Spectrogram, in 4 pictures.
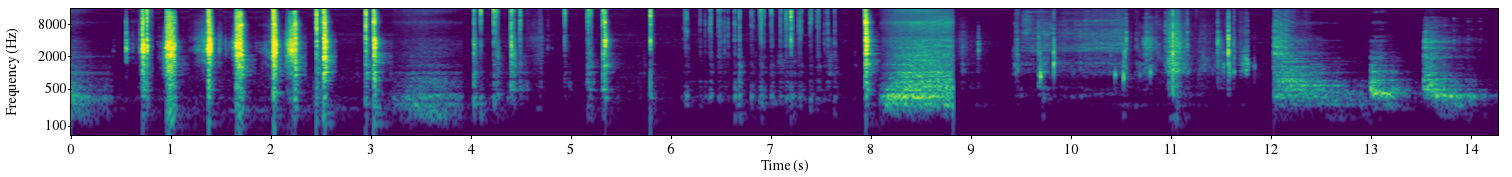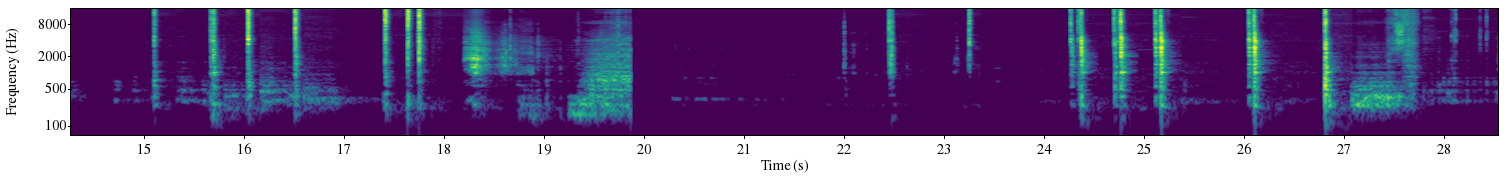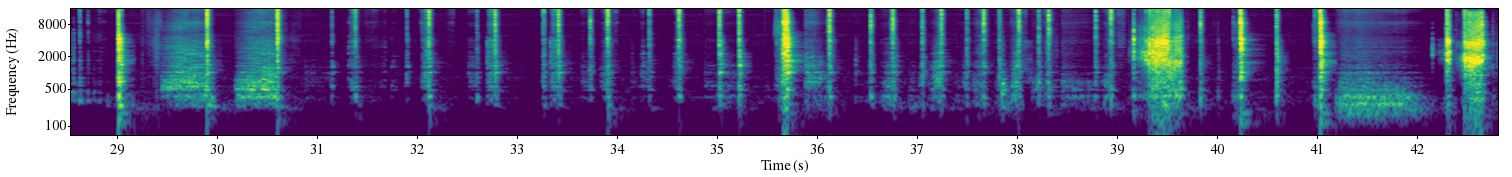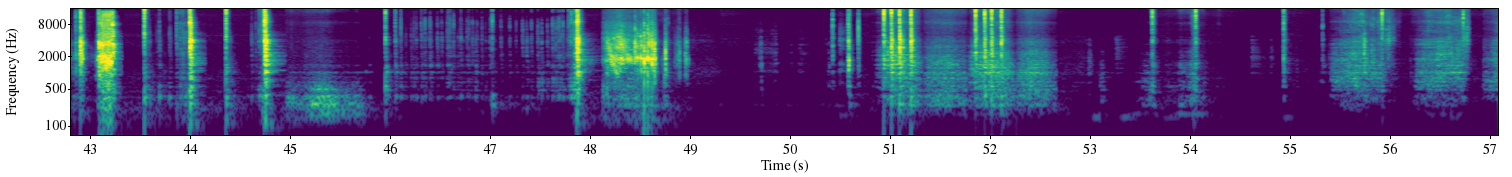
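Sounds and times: magnetic balls clicking: 4.0 - 8.0, 42.2 - 45.0, 45.9 - 49.0
balls scraping and rattling on table: 6.1 - 14.3, 27.0 - 40.2, 41.0 - 49.1, 49.7 - 57.0.

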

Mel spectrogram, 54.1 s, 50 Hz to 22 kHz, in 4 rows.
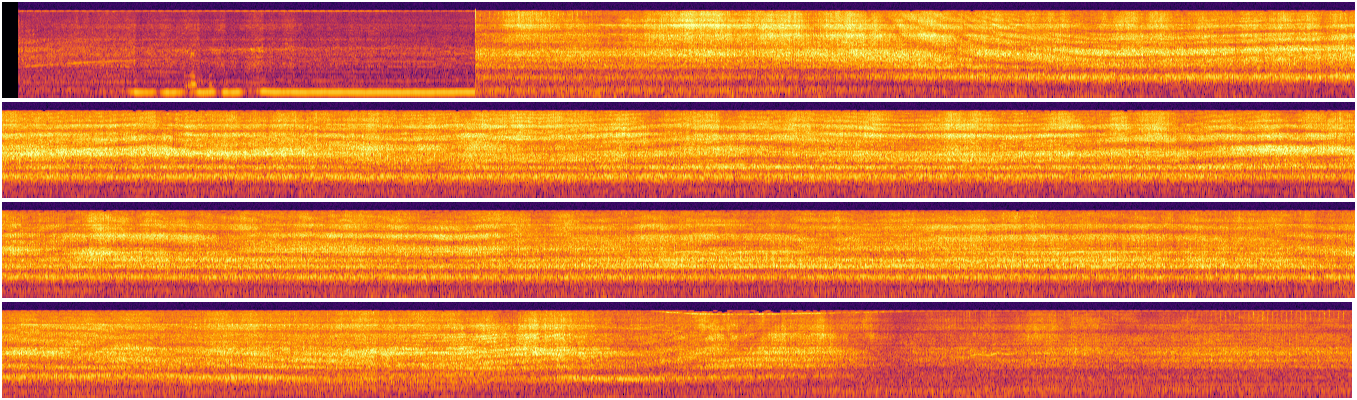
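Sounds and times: helicopter rotor noise: 0.2 - 54.0
model turbine engine whine: 0.2 - 54.0
loud steady low tone: 0.3 - 5.0.

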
